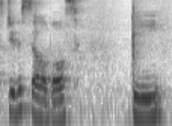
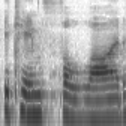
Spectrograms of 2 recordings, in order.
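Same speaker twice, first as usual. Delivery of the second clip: slow demo; 3 dB louder, much slower than usual. Shown as a demonstration. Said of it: "people might say".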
